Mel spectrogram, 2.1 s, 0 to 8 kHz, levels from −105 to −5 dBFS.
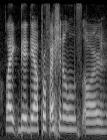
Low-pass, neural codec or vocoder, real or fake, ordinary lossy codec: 7.2 kHz; none; real; none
